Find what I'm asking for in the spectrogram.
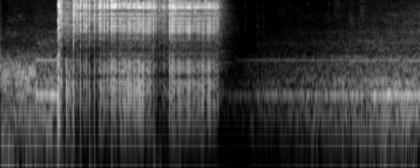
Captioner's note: torch buzzing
